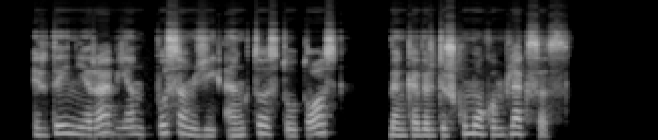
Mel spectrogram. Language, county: Lithuanian, Vilnius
